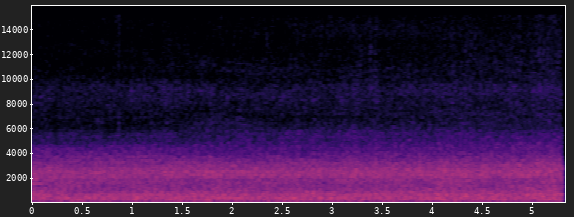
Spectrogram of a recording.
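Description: Floodwater rushing in a steady, unbroken rush of water noise.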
